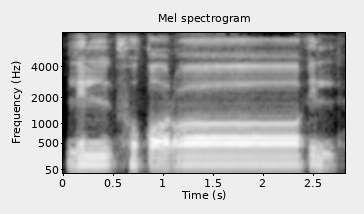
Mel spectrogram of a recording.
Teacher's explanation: اعوذ باللہ من الشیطان الرجیم، بسم اللہ الرحمن الرحیم، للفقراء الذین احصروا فی سبیل اللہ لا يستطيعون ضربا فی الارض للفقراء، لام ساکن کو ہلانا نہیں، قاف مستعلیہ ہے، پر پڑھا جائے گا، را زبر کی وجہ سے پر پڑھا جائے گا، مد متصل ہے، 4 الف کے برابر کھینچ کر پڑھیں گے۔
